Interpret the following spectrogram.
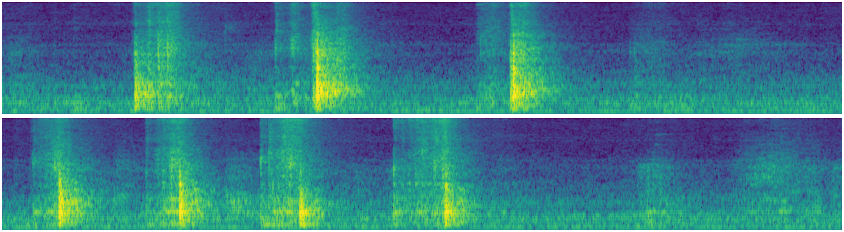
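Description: Kitchen knife chopping a small onion on a cutting board: about eight separate, irregularly spaced knife strikes on the board.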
